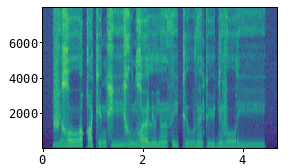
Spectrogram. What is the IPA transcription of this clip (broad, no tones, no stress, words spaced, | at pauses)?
viʁoː qœkʲœŋxiː ɣunʁœ lʲujə̃ːθi kʲuːðɛ̃ky ɡʲə̃voːɾiː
